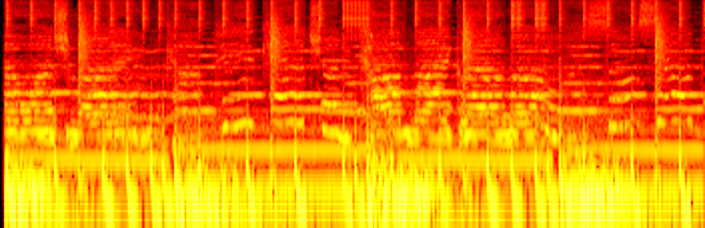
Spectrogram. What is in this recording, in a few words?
B Vox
